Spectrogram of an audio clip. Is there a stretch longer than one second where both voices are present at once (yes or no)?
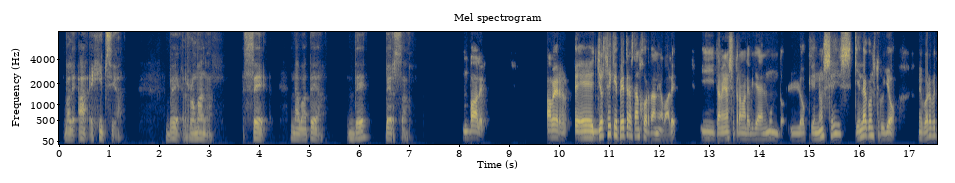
no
